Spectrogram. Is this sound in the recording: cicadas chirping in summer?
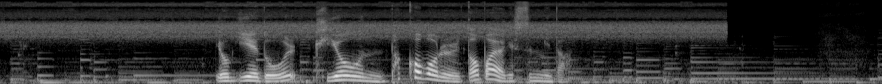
yes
